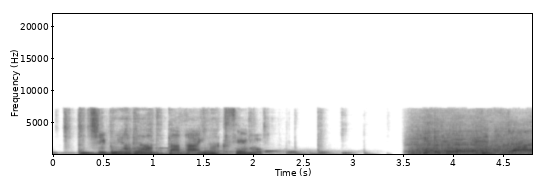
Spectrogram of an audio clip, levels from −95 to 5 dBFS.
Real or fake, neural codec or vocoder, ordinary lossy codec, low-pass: fake; codec, 44.1 kHz, 2.6 kbps, SNAC; MP3, 48 kbps; 7.2 kHz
